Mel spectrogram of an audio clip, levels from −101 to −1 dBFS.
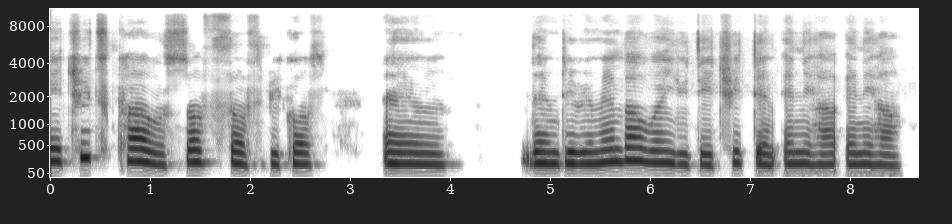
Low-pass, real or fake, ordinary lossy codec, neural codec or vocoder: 9.9 kHz; fake; none; codec, 24 kHz, 3.1 kbps, DualCodec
